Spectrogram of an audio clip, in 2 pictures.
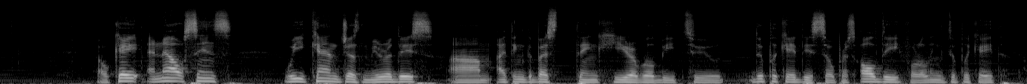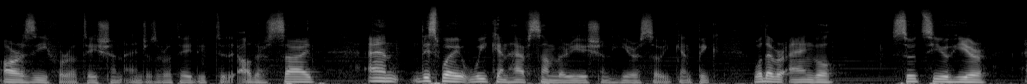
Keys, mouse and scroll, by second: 0.2 middle click, 0.8 Tab, 1.7-7.0 middle drag, 7.5-8.7 middle drag, 8.7 alt+d, 12.9-14.1 middle drag, 14.1 r, 18.0 middle click, 18.9-19.2 scroll down 1, 19.2-20.5 middle drag.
